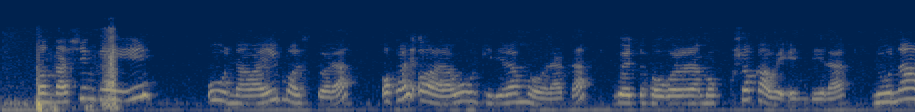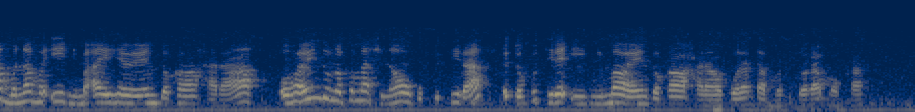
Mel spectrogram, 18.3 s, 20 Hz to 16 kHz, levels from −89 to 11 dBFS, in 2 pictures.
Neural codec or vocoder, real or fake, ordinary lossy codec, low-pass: none; real; Opus, 32 kbps; 7.2 kHz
